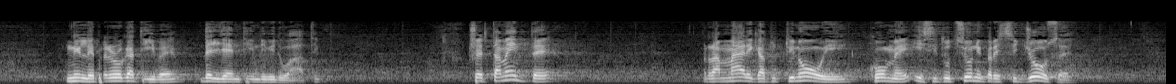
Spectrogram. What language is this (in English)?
Italian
